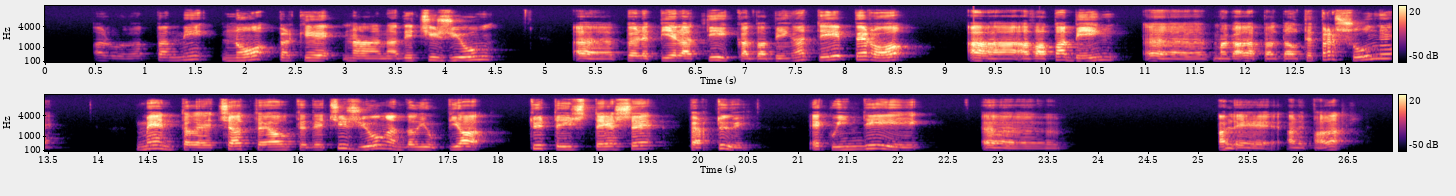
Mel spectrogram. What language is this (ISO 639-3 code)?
pms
